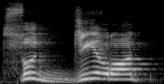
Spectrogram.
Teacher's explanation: جیم میں ہم نے جماؤں کے ساتھ قلقلہ کرنا ہے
